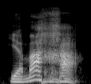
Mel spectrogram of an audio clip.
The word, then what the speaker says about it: Yamaha: here in Spain Hond but the H in Yamaha is over pronounced Yamaha so little bit confusing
